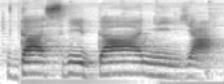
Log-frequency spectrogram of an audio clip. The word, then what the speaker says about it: до свидания: A common formal way is до свидания. You read it as one word.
